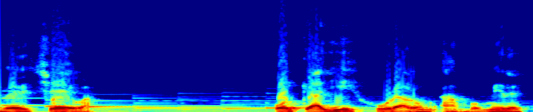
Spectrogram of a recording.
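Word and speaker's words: Beerseba: esto llamó aquel lugar Bercheva." Bercheeva. Eh, lo va a ver escrito porque normalmente se escribe Berceba, pero es eh e en el hebreo es Vercheva, porque allí juraron ambos.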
